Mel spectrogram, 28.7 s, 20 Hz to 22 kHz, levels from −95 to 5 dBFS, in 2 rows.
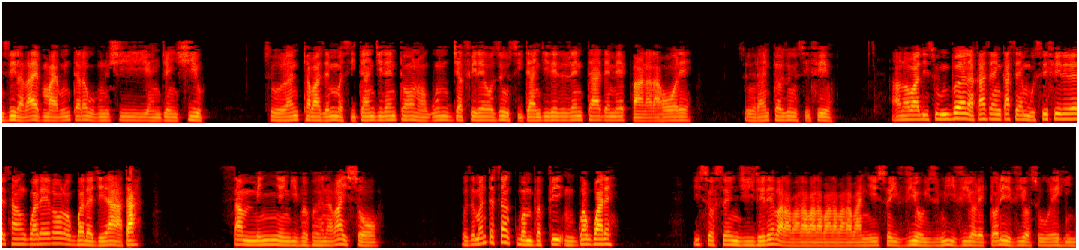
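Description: A speech recording with plainly audible low-bitrate coding damage throughout: nothing survives above 5.8 kHz, and the sound has a watery, swirling quality. This is likely MP3 compression at a very low rate, around 24 kbps. On a spectrogram it shows as a hard ceiling with flickering, patchy energy below it. At 6.98 s there is pre-echo: a hiss about 15 ms long runs just ahead of a sharp attack, blurring its onset. In the waveform it appears as a low noise smear before the transient, and on a spectrogram as a thin broadband haze right before the attack.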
